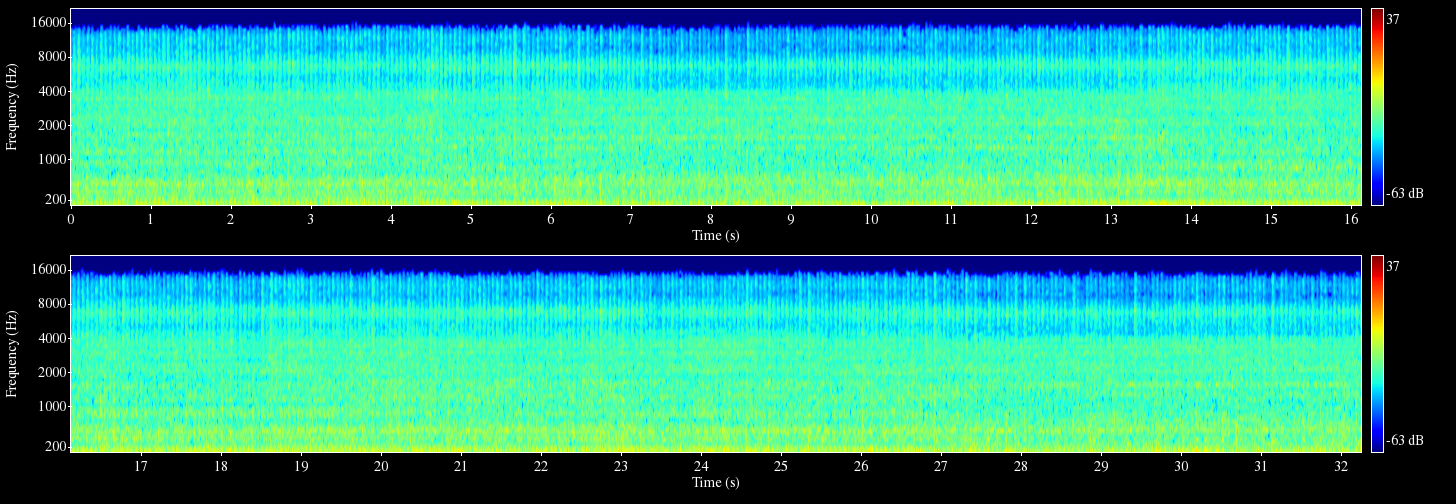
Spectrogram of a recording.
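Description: A small fishing boat's engine running steadily at a constant speed, with a dense, even drone.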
